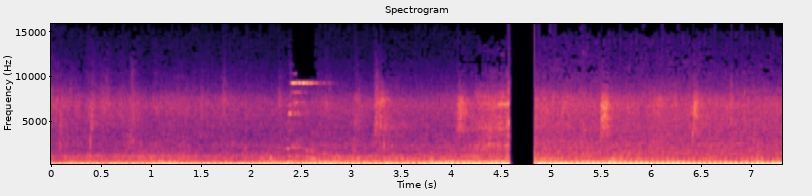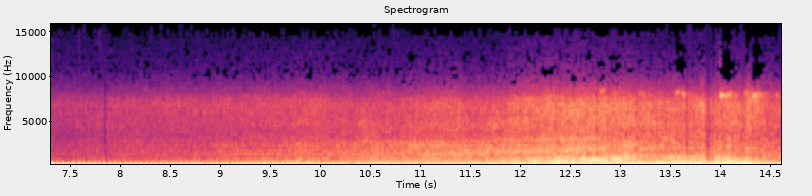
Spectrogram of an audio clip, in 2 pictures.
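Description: Motor vehicle engine running with a steady low hum, cutting out for a moment about a third of the way in; a broader rushing traffic noise swells near the end as a vehicle draws closer.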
